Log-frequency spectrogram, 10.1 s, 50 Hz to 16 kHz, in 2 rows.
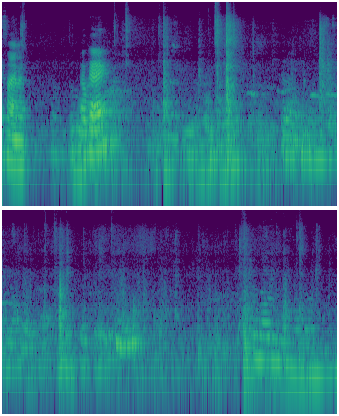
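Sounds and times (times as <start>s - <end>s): faint murmur of voice: 0.7s - 7.6s.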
